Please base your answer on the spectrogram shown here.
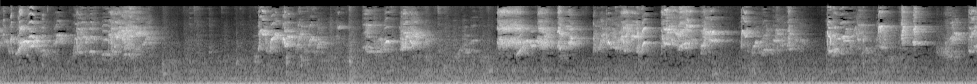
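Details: Loud, continuous shrill chattering from a pet Fischer's lovebird: harsh, scratchy squawks in long rapid bursts broken by short pauses, with a low electrical hum throughout.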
